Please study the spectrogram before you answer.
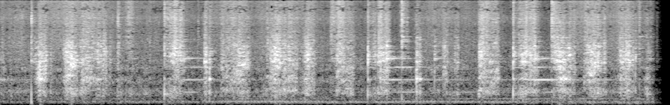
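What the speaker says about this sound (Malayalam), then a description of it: "ഇതും കുറച്ച് നേരം എണ്ണയിൽ കിടന്ന് നന്നായിട്ട് മൂക്കണം." Crushed ginger and garlic frying in hot oil for a village-style pepper chicken, a loud close sizzle broken by repeated scraping and stirring strokes of a spoon against the pan, with no voices.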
